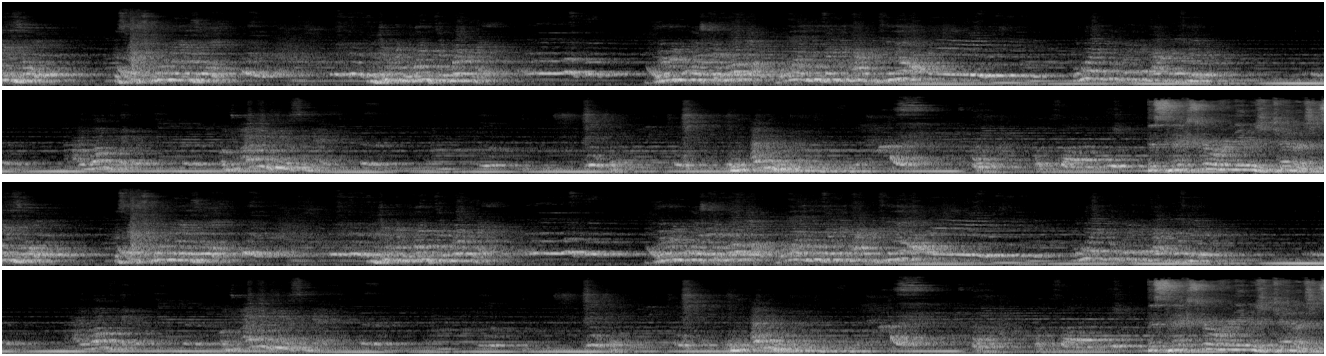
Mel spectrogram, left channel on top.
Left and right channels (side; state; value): both; normal; correlation 0.49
